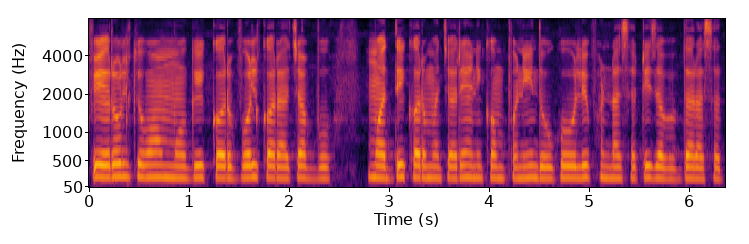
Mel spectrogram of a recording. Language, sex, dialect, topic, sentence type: Marathi, female, Southern Konkan, banking, statement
